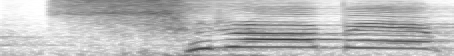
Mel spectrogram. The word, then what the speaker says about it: 스랍: 여러분, 서랍하고 비슷한 그런 발음인데 스랍 한번 합시다. 스랍. 이 성경에서 스랍에 관한 말씀이 기록된 내용이 이사야서 6장 말씀이 유일합니다.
